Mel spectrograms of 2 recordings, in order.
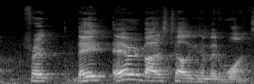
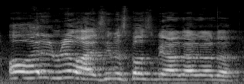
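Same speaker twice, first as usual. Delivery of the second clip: fawning conductor; 11 semitones higher, 6 dB louder than usual. Retold or imitated. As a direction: gush sweetly to win him over. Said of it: "he started fawning on me".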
